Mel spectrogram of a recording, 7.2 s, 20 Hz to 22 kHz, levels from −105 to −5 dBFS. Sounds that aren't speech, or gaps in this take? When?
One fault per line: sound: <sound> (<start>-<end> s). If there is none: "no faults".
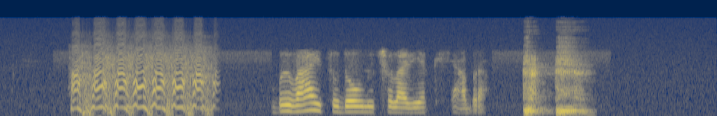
sound: laugh (0.7-2.2 s)
sound: throat clearing (5.2-6.0 s)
